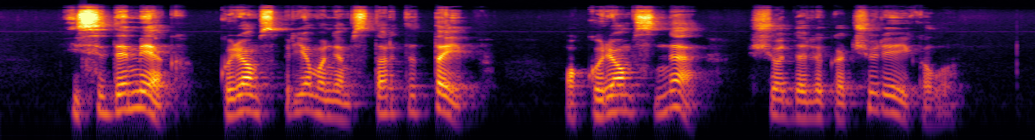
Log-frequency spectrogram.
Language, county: Lithuanian, Alytus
